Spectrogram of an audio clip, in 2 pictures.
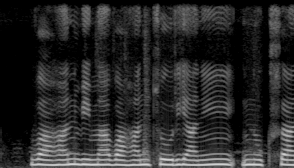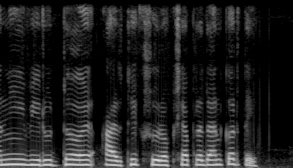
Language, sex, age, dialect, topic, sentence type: Marathi, female, 18-24, Varhadi, banking, statement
